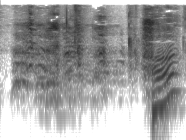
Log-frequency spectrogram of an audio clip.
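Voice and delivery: high, rising squeak of disbelief; astonished huh. Retold or imitated. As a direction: squeak a mock-amazed huh. Acts out disbelief at coworker's answer.

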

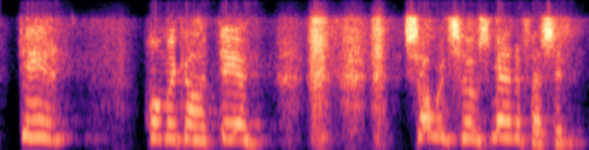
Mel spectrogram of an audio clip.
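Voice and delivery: high, frantic phone voice; a frightened friend on the line; panicked caller. Retold or imitated. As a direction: call for help in a panic.

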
